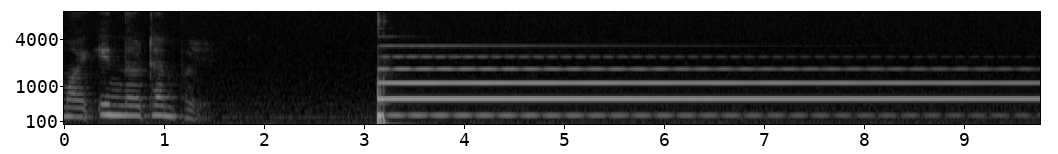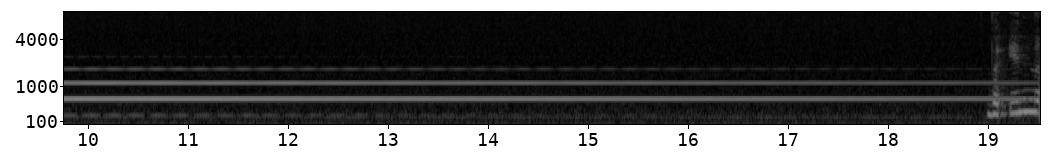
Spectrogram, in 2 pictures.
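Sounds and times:
speech: 0.0s - 1.4s
meditation bell ringing: 3.2s - 19.5s.

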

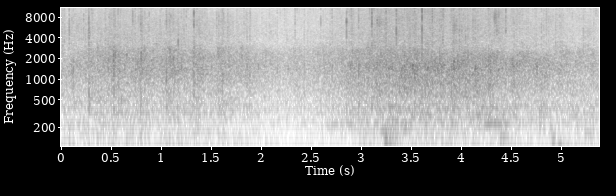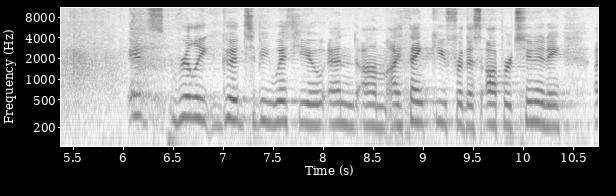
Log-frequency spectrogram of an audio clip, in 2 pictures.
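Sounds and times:
audience applause at a Christian gathering: 0.0s - 6.0s
speech: 6.2s - 10.7s.

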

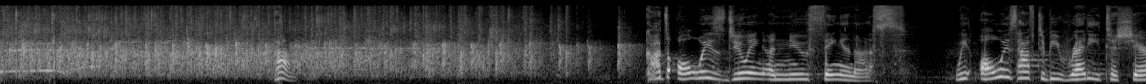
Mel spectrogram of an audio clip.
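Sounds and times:
audience applause: 0.0s - 6.4s
speech: 2.8s - 3.1s, 6.6s - 11.4s.

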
